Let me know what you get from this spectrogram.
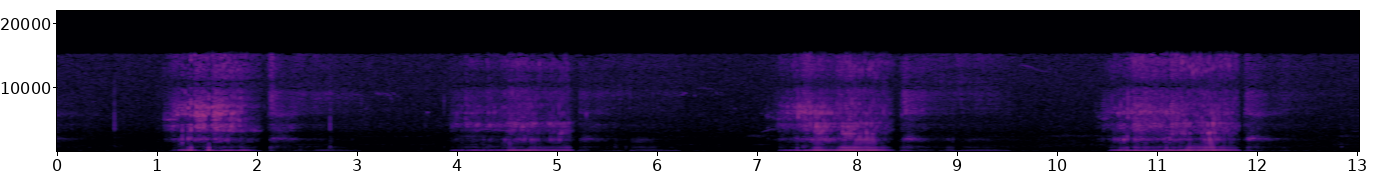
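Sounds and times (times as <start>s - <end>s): dog snoring: 1.1s - 3.1s, 4.0s - 6.3s, 7.1s - 9.6s, 10.4s - 12.5s
dog breathing softly: 1.5s - 3.1s.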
